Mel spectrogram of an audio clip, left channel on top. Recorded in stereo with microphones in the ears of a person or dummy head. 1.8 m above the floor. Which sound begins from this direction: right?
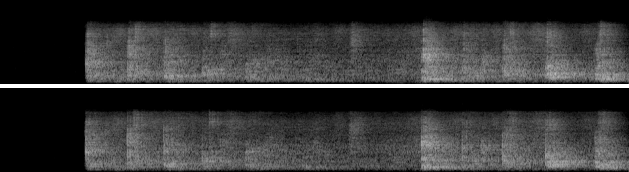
Running footsteps, at 0.8 s.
